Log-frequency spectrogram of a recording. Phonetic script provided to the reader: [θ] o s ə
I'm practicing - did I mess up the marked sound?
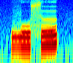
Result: yes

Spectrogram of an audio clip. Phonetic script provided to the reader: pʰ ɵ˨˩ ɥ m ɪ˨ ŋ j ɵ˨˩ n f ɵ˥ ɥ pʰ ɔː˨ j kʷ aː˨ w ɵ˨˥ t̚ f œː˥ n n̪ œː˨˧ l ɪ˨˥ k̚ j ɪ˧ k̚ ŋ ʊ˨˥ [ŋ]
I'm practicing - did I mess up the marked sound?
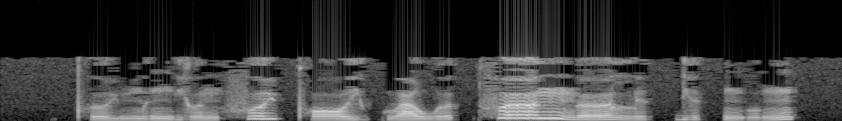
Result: no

